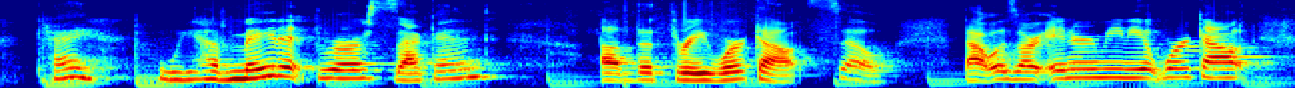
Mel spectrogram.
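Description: A woman talks at a moderate pace with ordinary pitch variation as faint music plays behind her. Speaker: fitness instructor. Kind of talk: tutorial. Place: home room.

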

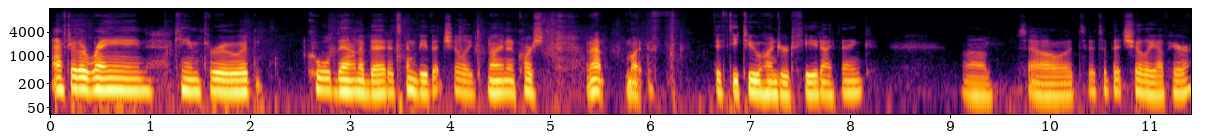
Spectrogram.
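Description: A man's dark, mellow voice with fairly even intonation and long, frequent pauses, in a dry sound with no echo. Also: moderate pace. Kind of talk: casual vlog chat. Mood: briefly somber. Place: forest. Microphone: phone near.

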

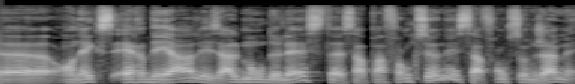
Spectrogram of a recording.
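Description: Against a quiet background, a man speaks fairly slowly at a medium pitch with a dark, mellow tone. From eastern Switzerland near Austria. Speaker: federal price regulator; guest. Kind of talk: TV panel debate. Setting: remote video link from Bern. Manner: halting, many repetitions. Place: studio. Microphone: lapel.

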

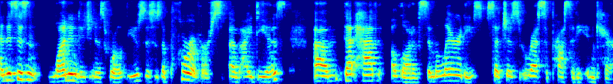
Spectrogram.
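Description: A woman with a plain, everyday voice and an American accent, medium in pitch, at a moderate pace, with lively intonation and big swings in loudness, over a quiet background. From San Francisco Bay Area, US. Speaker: physician and keynote lecturer; keynote lecturer. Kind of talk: lecture. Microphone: webcam.

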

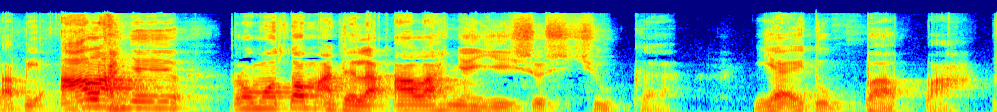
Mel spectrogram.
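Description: A man at a moderate pace, with very wide pitch swings, against a quiet background. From Indonesia. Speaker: religious video channel host; religious commentator. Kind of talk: lecture. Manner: formal, expository. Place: home room. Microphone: phone near.

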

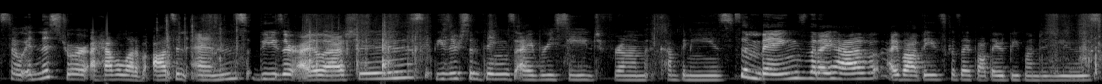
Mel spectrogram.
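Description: Over light background noise, a woman talks at a moderate pace with ordinary pitch variation and hardly any pauses. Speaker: beauty vlogger. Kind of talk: casual vlog chat. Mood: cheerful, light. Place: home room. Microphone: phone near.

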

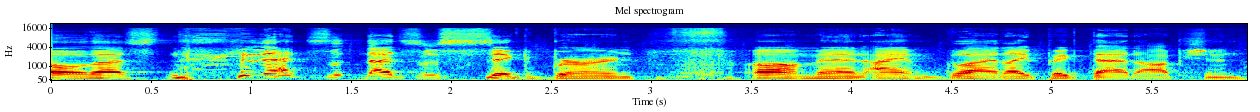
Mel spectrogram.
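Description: The words are read aloud in a natural voice.

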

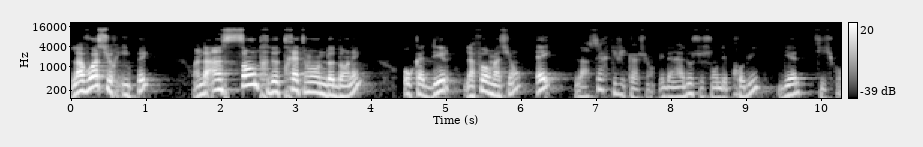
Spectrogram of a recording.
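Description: In a very clean recording with a silent background, a man speaks at a moderate pace. His pitch swings very widely, and his loudness rises and falls sharply. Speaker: IT trainer. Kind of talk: tutorial. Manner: halting.

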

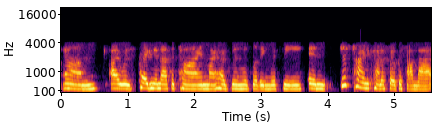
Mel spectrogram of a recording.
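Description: A woman talks with an American accent at a medium pitch. Her pace is moderate and her pitch variation ordinary. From US Midwest (Ohio). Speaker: podcast guest sharing ghost story. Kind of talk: casual interview, personal story. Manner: hesitant, many fillers.

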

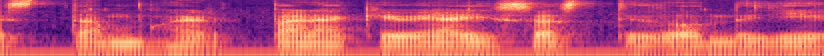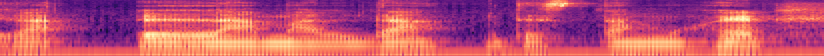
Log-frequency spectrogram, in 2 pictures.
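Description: A man talks in a plain, everyday voice at a fairly slow pace. His intonation is fairly even. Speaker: YouTube channel host. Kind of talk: angry rant. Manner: indignant, fired-up, repeating rhetorical questions.

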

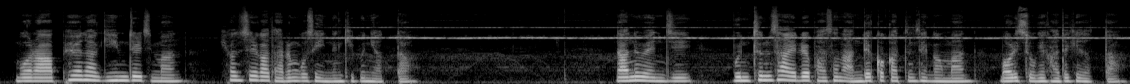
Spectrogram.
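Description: Background noise is noticeable as a woman speaks with a very deep, low pitch and a calm tone. Her pace is moderate, her intonation fairly even, and her pauses long and frequent. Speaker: amateur horror story reader. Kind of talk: horror story reading. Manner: calm, understated.

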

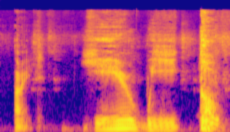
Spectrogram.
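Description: The voice has a bright, sharp tone over a quiet background. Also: man. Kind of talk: casual vlog chat. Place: home room. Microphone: phone near.

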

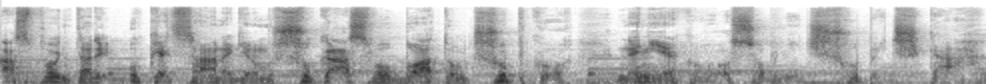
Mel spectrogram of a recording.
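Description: Over loud music in the background, someone performs a cartoonish character voice. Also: man, medium pitch for a man. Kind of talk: cartoon dub dialogue. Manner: angry, contemptuous.

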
